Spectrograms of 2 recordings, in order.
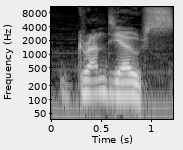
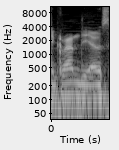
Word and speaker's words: grandiose: I pronounced it wrong. Grandiose, yeah, grandiose.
